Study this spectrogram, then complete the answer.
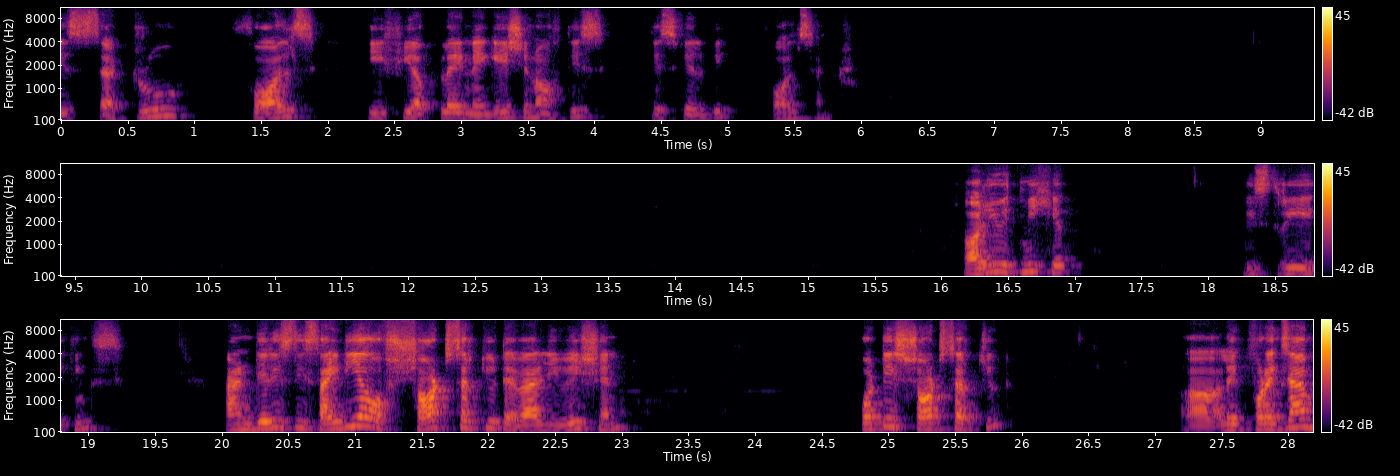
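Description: A man talks calmly through a microphone, explaining in short bursts with pauses.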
